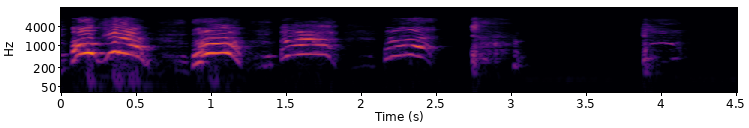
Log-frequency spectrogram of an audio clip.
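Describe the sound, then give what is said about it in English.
A person coughs in a series of harsh, voiced bursts, several in quick succession, then a couple of shorter ones and a final cough after a brief pause. No other sound is heard. “Was that you adding acting, or were you actually just coughing?”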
